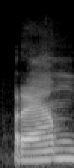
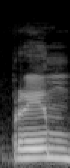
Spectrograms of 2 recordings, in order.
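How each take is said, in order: First: The vowel is an open, flattened ae sound. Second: The vowel is a plain closed e sound. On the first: The speaker calls it wrong. "প্র্যাম বলতে পারবা না" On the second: The speaker calls it right. "এটাকে তুমি প্রেম বলবা"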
